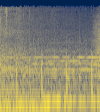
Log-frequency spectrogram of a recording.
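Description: A boat going back to the city, loaded with Battersea artichokes, melons and sparrowgrass: its engine drones steadily while water sloshes and splashes around the hull in a few soft bursts, fairly loud, with no one speaking.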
